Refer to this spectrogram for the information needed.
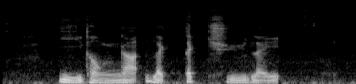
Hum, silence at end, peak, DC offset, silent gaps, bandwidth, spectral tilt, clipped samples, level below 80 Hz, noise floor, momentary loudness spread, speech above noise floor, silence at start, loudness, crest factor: none; 0.4 s; -2 dBFS; under 0.1%; none; 9.6 kHz; -8.5 dB/octave; under 0.1%; -40 dBFS; -45 dBFS; 7 LU; 28 dB; 0.35 s; -19 LUFS; 18 dB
